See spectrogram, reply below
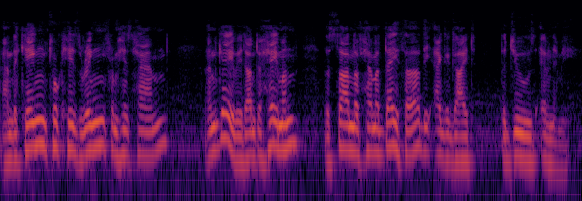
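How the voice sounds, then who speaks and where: A British man narrating scripture in a solemn, measured, dramatised style. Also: medium pitch. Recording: dull old cassette recording.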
